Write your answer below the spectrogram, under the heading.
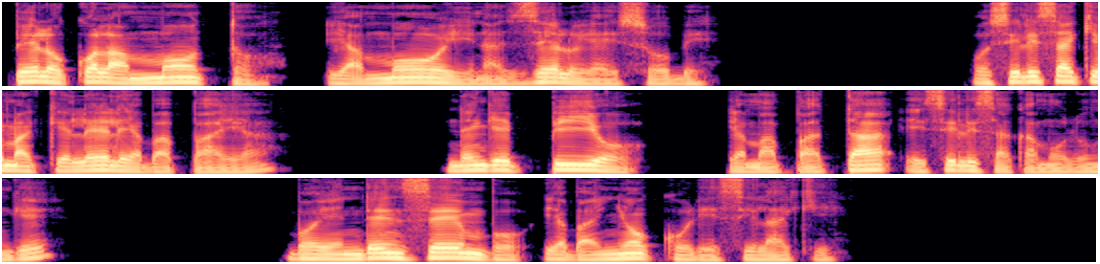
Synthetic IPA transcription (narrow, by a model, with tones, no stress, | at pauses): pe˦lo˨ko˦la˨mo˦to˨ | ja˨mo˦i˨na̰˨ze˦lo˨ja˨e˨so˦be˦ | o˨si˦li˦sa˦ki˦ma˨kɛ˨lɛ˦le˨ja˨ba˨pa˨ja˦ | nde˦ŋɡe˦pi˦jo˨ | ja˨ma˨pa˨ta˦ʔe˨si˦li˦sa˨ka˨mo˨lu˨ŋɡe˦ | bo˦je˨nde˦nze˦mbo˨ja˨ba˨ɲɔ˦ko˨li˨e˨si˦la˦ki˦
